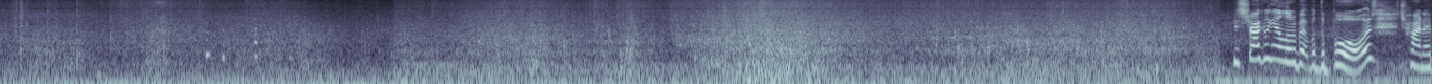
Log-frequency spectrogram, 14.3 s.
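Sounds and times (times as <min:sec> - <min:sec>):
rough ocean surf churning and splashing: 0:00.0 - 0:12.3
wind buffeting the microphone: 0:00.0 - 0:14.3
speech: 0:12.4 - 0:14.3.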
